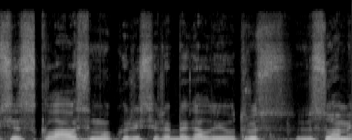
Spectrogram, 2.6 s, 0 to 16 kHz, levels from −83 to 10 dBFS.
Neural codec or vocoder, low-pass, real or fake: none; 14.4 kHz; real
